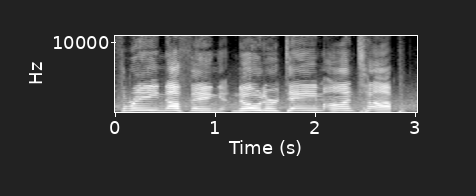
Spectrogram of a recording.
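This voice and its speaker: A very high-pitched American man calls a game live on radio. His tone is bright and forceful, his phrasing clipped and descriptive. Faint sports venue ambience sits behind the voice. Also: steady tone, very slow, a little hiss or hum. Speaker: play-by-play radio commentator. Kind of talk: live lacrosse radio commentary.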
